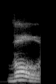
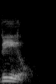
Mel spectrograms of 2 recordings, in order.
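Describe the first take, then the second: First: The vowel is short and dark, like 'vol'. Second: The vowel is long and bright, like 'veal'. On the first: The speaker calls it right. "Vol, not Veal" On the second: The speaker calls it wrong. "we don't say it that way"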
